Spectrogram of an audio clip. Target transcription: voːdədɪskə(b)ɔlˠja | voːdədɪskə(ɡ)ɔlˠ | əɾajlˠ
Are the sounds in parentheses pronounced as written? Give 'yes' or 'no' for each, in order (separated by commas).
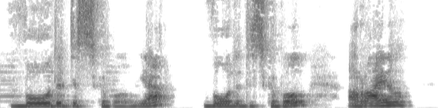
yes, no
